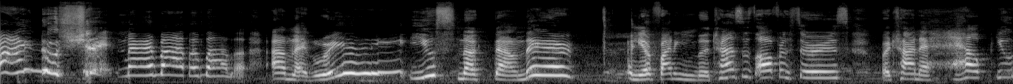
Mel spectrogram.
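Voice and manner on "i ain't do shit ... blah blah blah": very high-pitched yelling. Retelling a man heard from across the street, imitating the man yelling. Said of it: "I can hear this man yelling".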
